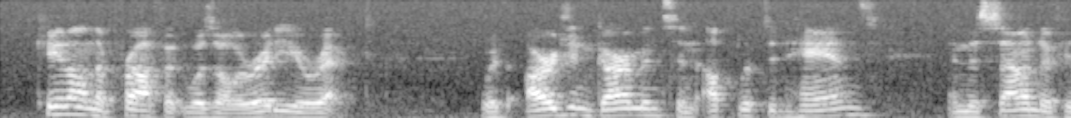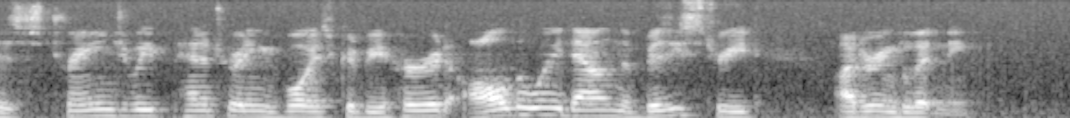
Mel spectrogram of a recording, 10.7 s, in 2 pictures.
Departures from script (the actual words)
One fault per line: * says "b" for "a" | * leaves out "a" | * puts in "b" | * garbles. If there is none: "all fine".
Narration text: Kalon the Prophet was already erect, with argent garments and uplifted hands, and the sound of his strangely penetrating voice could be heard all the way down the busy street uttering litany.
all fine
